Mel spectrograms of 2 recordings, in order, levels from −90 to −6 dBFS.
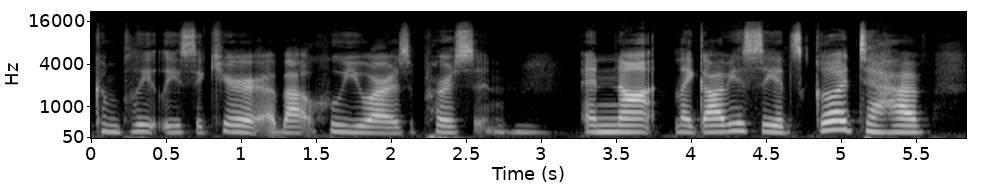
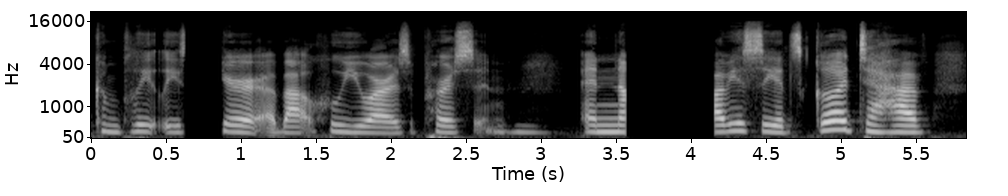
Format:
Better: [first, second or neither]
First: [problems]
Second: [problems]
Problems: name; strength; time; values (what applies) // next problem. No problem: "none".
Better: first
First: none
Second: audio cutting out; at 0.5 s and at 3.5 s for 0.5 s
